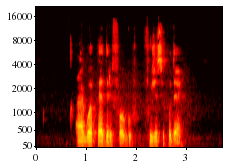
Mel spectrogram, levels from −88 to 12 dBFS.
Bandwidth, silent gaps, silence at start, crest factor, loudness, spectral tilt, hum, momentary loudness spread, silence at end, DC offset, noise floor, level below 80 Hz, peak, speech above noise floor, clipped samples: 15.5 kHz; none; 0.7 s; 20 dB; -24 LUFS; -4 dB/octave; none; 13 LU; 0.8 s; under 0.1%; -72 dBFS; -68 dBFS; -4 dBFS; 49 dB; under 0.1%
